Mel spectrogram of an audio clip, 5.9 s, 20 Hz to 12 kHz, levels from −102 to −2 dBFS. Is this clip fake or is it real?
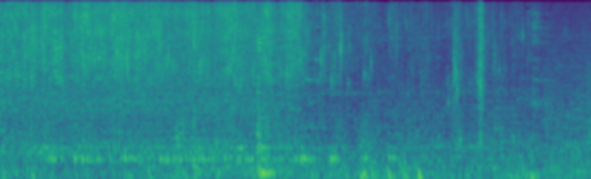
real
